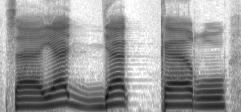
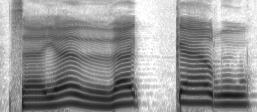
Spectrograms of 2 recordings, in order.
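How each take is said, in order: First: The second word starts with a 'j' sound. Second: The second word starts with a soft 'th' sound. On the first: The speaker calls it wrong. "Banyak orang melafalkan" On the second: The speaker calls it right. "yang harusnya kita baca"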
